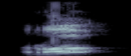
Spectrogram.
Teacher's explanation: ujung lidah bertemu dengan langit-langit bagian belakang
